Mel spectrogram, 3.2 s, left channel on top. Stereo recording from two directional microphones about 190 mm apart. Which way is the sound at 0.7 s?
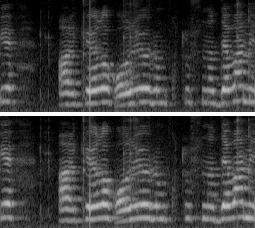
5° left (ahead or behind).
